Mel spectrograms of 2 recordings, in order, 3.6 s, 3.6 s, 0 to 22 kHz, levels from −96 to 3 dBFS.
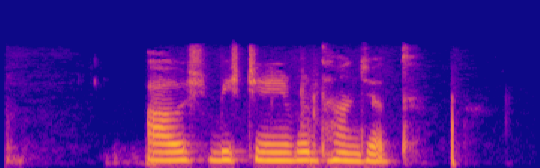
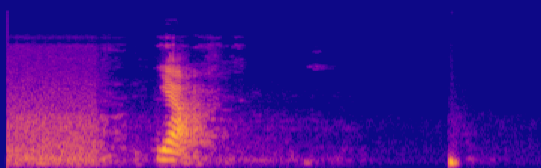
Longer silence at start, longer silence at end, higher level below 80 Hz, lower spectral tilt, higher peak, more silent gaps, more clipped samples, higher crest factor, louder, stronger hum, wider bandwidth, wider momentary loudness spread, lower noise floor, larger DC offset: first, 1 s vs 0.05 s; about the same, 0.55 s vs 0.55 s; first, -60 dBFS vs -70 dBFS; about the same, -7 dB/octave vs -6.5 dB/octave; about the same, -4 dBFS vs -2 dBFS; neither; neither; second, 18 dB vs 26 dB; first, -19 LUFS vs -24 LUFS; neither; second, 7.4 kHz vs 9.4 kHz; second, 16 LU vs 21 LU; second, -68 dBFS vs -81 dBFS; neither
